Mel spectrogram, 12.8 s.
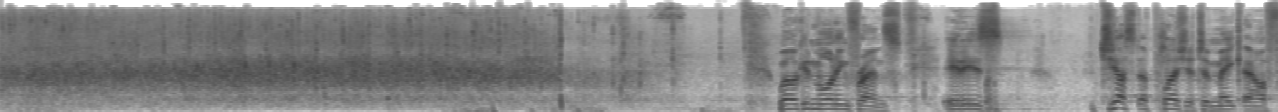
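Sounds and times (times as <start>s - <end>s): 
audience applause welcoming a speaker: 0.0s - 6.7s
speech: 7.8s - 10.1s, 11.1s - 12.7s.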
